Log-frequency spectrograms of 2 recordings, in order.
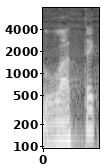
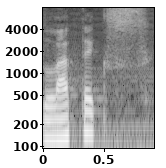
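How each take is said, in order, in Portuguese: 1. A palavra termina em som de 'k'. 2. A palavra termina em som de 'ks'. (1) "a pronúncia correta de látex é LaTeX" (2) "ou melhor"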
